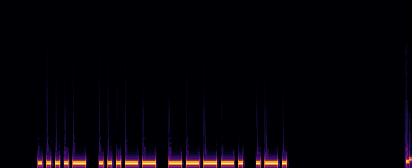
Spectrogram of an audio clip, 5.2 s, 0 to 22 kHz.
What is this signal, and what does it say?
Morse code, heard as a keyed tone, about 22 wpm, 700 Hz. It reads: 439R
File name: practice / 22wpm / Four Letter-Number Combinations - 22wpm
